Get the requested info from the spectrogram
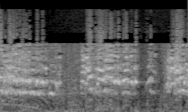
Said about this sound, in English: There, you happy? I got you turkeys, all right? You didn't like the ducks quacking. I got you some turkeys.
